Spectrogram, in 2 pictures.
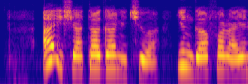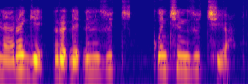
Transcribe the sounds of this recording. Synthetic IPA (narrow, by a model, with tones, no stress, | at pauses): ʔaː˦ʔɪ˨ʃa˨ta˦ɡaː˦neː˨t͡ʃeː˦˨waː˨ | jɪ˦˨ŋɡaː˦ɸɐ˦ɽaː˨jɐ˦naː˨ɾɐ˦ɡʲe˨ɾɐ˨ɗɐ˨ɗɪ˦n˦ | kʷʼʊ˦nt͡ʃɪ˦nzuː˦t͡ʃɪ˨ja̰ː˨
